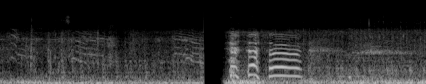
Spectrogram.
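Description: Steady low wind-and-water noise on a small boat at sea, broken by a sudden cut about halfway through. After the cut a person's drawn-out voice sounds twice, falling in pitch, with no clear words.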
